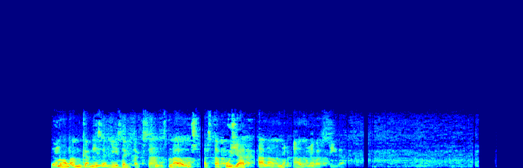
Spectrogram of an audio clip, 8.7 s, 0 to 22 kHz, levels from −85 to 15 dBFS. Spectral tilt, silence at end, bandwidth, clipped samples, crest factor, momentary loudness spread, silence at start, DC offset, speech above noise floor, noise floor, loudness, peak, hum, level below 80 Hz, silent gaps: -5.5 dB/octave; 0.75 s; 7.8 kHz; under 0.1%; 20 dB; 13 LU; 0.85 s; under 0.1%; 26 dB; -44 dBFS; -18 LUFS; -2 dBFS; none; -62 dBFS; 6.08-6.13 s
